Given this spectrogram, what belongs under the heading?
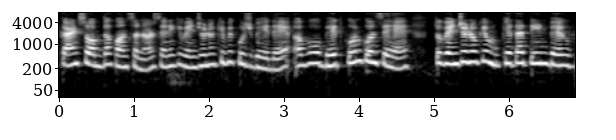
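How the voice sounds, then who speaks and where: A woman's voice: high-pitched, measured pace. A woman teacher, giving a grammar lesson and explaining step by step. She asks each point as a question, then answers it herself.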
